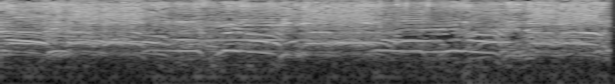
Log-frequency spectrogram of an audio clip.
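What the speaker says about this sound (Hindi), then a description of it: "इस भीड़ में सचिन पायलट जिंदाबाद के नारे भी नरेश मीणा ने जमकर" A dense political crowd chants slogans for Sachin Pilot in loud, rhythmic unison, the repeated cries rising and falling continuously and close to the microphone throughout.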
